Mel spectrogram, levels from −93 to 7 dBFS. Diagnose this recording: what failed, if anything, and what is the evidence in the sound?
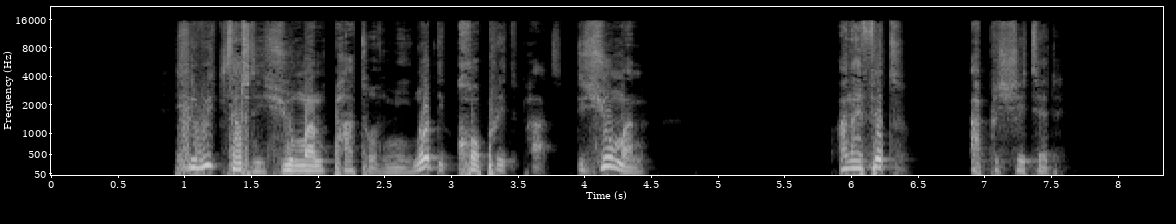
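The sound skips three times, at 1.43, 3.83 and 6.23 s. Each time about a tenth of a second is gone, and the two sides butt together with no silence between them. The skips come at a steady 2.4 s spacing. That regularity points to the capture chain, at the driver or buffer stage. The likely cause is audio missing between chunks. The recorder writes in blocks of about 2.5 s and drops a short piece each time it closes one block and opens the next.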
